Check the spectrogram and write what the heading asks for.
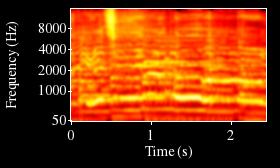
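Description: Cantonese opera music: a melody line that wavers and slides into long held notes over a steady instrumental accompaniment.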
